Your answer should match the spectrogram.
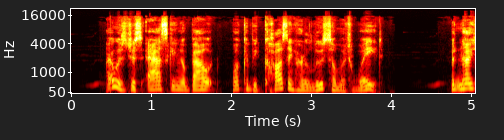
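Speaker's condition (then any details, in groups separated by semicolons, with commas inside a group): No condition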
